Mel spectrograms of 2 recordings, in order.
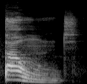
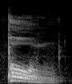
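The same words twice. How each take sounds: First: "Pound" said pah-oond, with "ow"; English-style "Pound", open "ow" and final d; English pronunciation. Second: "pound" said pohn, with O and no d; Jamaican pronunciation. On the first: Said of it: "pronounced in English". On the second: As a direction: say "pound" the Patois way, as pone. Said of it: "in Jamaican". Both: Shown as a demonstration.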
